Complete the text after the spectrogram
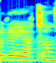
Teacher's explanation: ürək açan sözündə k, y kimi tələffüz olunur, çünki özündən sonra sait gəlir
